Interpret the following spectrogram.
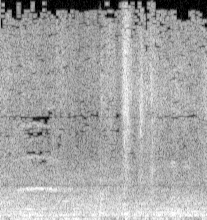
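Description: Steady outdoor city noise: a crowd murmuring and street traffic, with a constant low rumble.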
